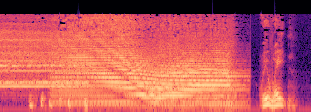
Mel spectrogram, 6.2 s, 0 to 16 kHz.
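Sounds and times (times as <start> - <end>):
train horn blaring in a blended chord: 0.1 - 5.0
laughter: 0.5 - 2.2
speech: 5.3 - 5.8.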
